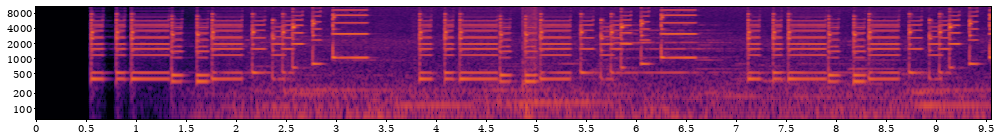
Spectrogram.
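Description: A phone ringtone plays in the Yakuza: Like a Dragon video game, a bright repeating electronic melody of quick tones, close and clear over a soft background hum, with no talk.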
